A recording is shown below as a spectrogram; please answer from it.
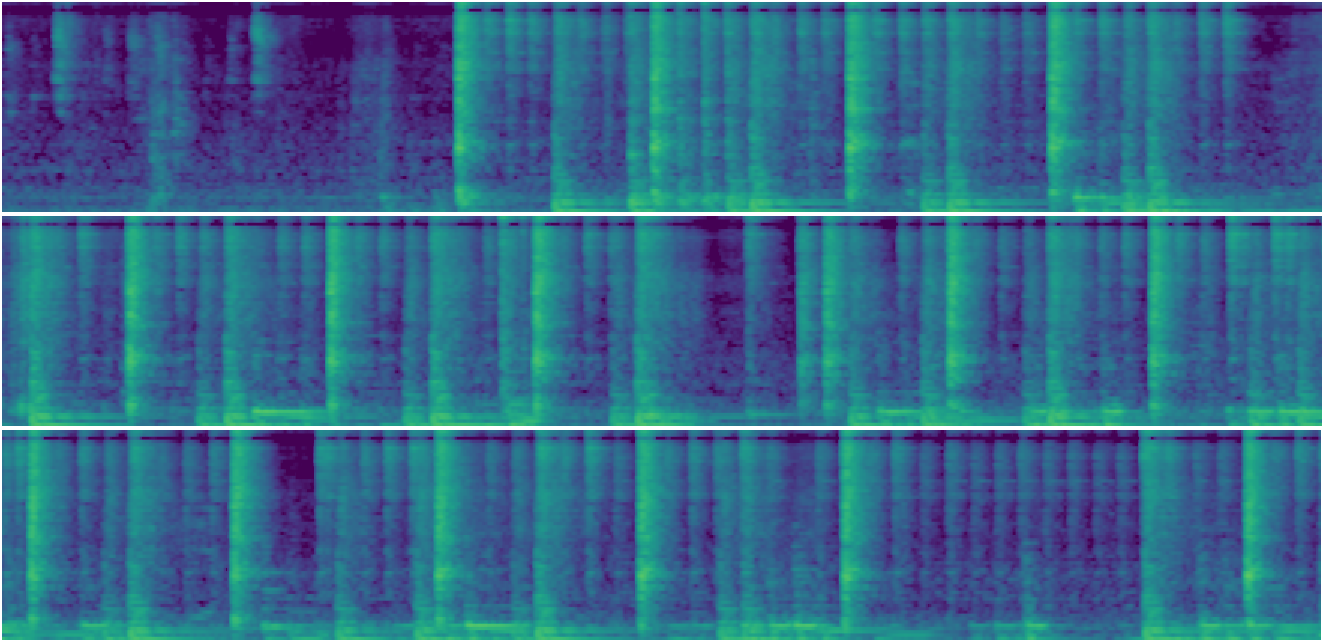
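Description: Jazz piano trio of acoustic piano, upright double bass and drum kit playing a groove. After about three quiet seconds the full band comes in, with drum hits and a repeating bass figure.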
